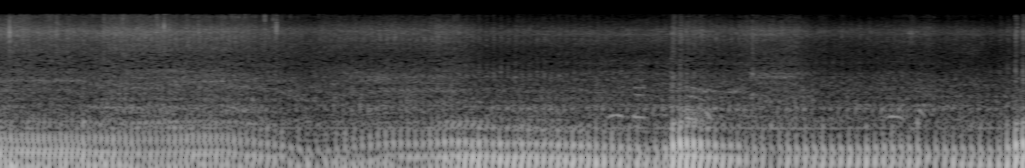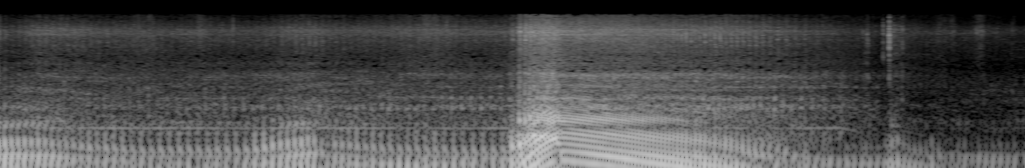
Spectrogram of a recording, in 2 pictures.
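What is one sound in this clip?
A trial motorbike engine idles and revs nearby.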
